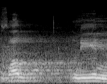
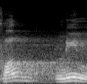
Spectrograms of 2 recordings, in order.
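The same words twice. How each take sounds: The two takes are said the same way.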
